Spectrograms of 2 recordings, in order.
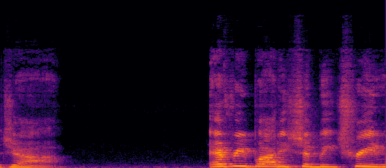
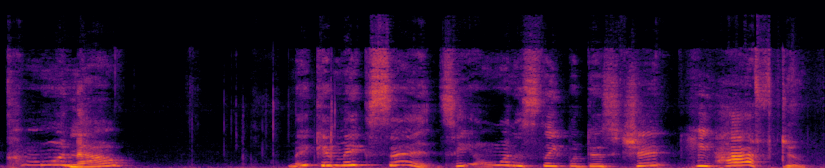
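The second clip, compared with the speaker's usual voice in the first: incredulous mock; 9 semitones higher, 4 dB quieter than usual. Real, not acted. Mocking a broke rapper's choices.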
